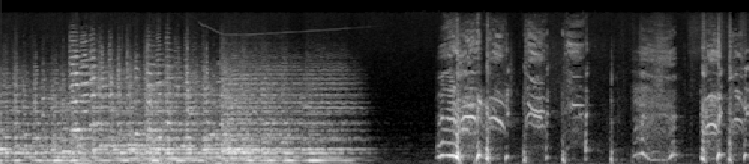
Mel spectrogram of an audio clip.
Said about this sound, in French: Voilà une cruelle toux. Quel diable de toux. Aussi tu t'en es donné du vin de l'hôtesse jusqu'au fond de la gorge.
